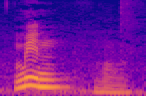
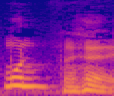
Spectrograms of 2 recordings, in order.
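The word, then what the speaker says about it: من: Itu kita tahu bahwa dibaca min. Bukan dibaca mun, itu ya.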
